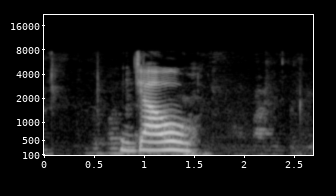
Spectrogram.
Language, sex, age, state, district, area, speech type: Hindi, female, 18-30, Uttar Pradesh, Prayagraj, urban, read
